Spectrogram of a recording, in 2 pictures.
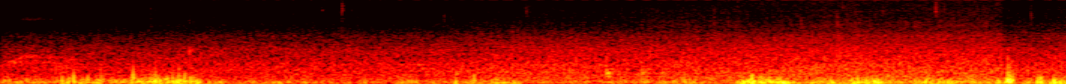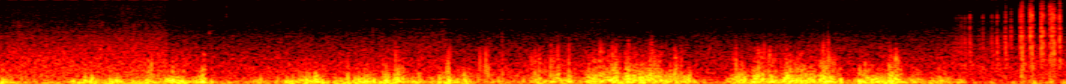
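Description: Wind buffeting the camera microphone in an uneven low rumble, the gusts growing much stronger about four seconds in.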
